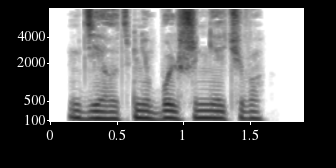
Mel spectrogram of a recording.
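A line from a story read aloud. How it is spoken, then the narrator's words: Grumble. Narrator (Russian): буркнул Влад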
